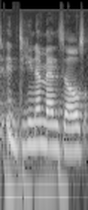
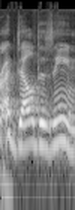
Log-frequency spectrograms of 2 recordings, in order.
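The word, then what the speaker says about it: Idina Menzel: the one to present Adena Menzel's live performance of Let It Go now instead of saying her name he completely butchered it and called her Adele deine which is nowhere close to being right all he had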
